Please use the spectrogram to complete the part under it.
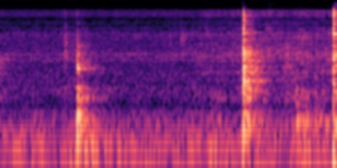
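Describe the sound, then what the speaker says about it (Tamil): Green chilli paste sautéing on a medium flame with onions for a mushroom masala makes a soft, steady sizzle, punctuated by several sharp scrapes and knocks of a spatula stirring in the pan. "இதுவுமே நல்லா பச்சை வாசனை போகிற வரைக்கும் மீடியம் ஃப்ளேம்லேயே வச்சு நல்லா வதக்கிக்கலாம்."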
